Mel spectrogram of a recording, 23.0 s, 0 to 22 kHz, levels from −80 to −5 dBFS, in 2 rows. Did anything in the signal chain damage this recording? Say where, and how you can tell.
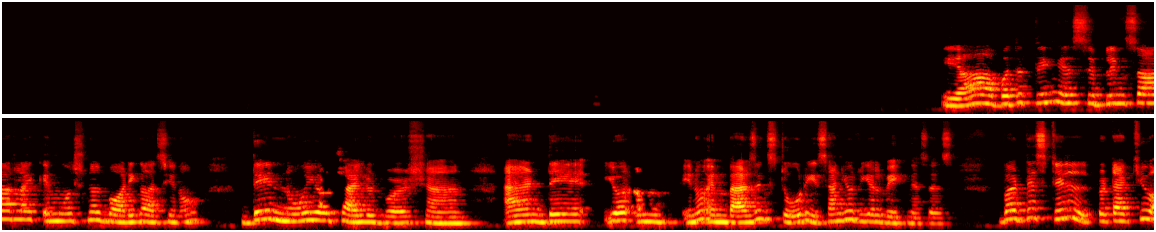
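No, nothing along the chain has audibly damaged this speech recording, and the signal holds steady and continuous with no stage leaving a mark on it.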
